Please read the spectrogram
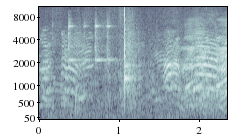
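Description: A pitched baseball lands with one sharp smack about a second in. Spectators' voices call faintly around it.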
